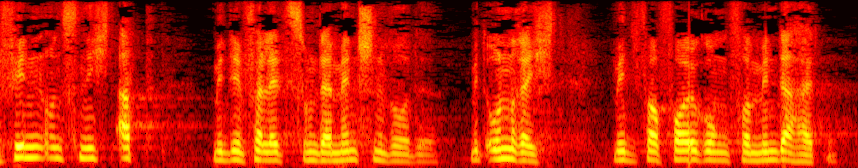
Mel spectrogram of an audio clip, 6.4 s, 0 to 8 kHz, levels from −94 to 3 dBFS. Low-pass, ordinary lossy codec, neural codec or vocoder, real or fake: none; none; none; real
